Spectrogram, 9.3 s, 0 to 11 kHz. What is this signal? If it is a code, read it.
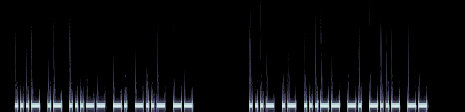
Morse code, heard as a keyed tone, about 22 wpm, 700 Hz. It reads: VA3NXM VA3NXM
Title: DXCC-100 Call Signs - 6 Characters - Repeated 2x - 22wpm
